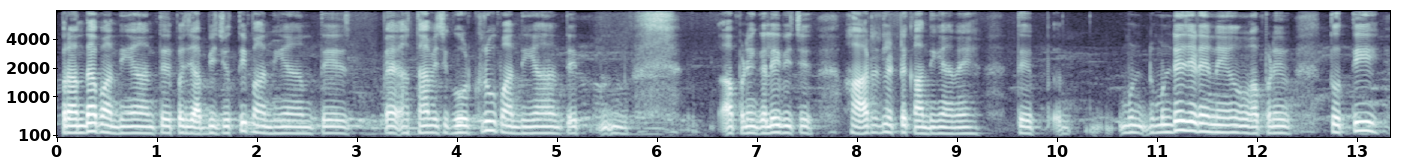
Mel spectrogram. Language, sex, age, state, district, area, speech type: Punjabi, female, 60+, Punjab, Jalandhar, urban, spontaneous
